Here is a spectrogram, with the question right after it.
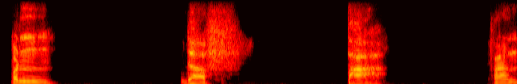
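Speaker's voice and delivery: pendaftaran stretched very long and slow; dramatically drawn-out pendaftaran. Acted. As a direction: hold pendaftaran for suspense like an announcer. Founder announces re-registration dramatically.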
